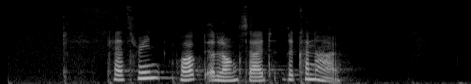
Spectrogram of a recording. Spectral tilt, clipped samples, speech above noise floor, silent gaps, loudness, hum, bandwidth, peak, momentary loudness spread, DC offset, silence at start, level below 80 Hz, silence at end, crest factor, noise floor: -7 dB/octave; under 0.1%; 37 dB; none; -27 LUFS; none; 16 kHz; -10 dBFS; 6 LU; under 0.1%; 0.65 s; -58 dBFS; 1.3 s; 20 dB; -63 dBFS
